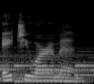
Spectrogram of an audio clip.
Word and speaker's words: Herman: Pronunciation, Hurman.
